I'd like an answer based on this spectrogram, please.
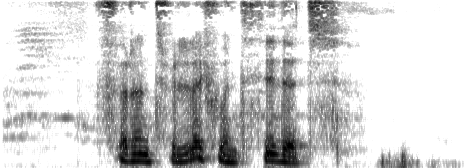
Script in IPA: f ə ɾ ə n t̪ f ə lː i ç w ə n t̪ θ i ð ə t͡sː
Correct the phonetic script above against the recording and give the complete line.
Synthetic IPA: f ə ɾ ə n t̪ f ə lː æ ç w ə n t̪ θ i ð ə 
